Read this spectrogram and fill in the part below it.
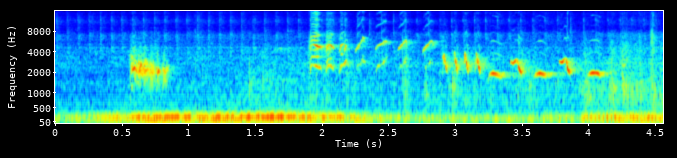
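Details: A greater green leafbird sings over a noisy, rushing background, as a lure for young birds: a buzzy note, then a quick jumble of high whistled notes and a rapid trill, with slurred whistles at the end.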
